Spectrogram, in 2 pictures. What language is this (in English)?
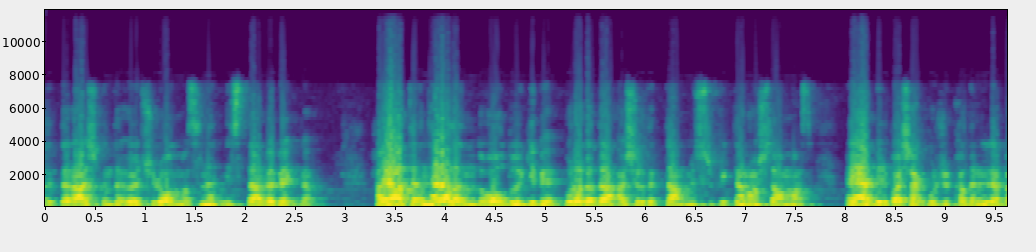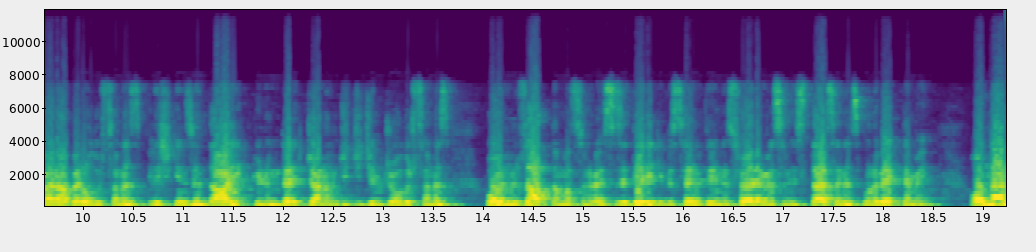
Turkish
